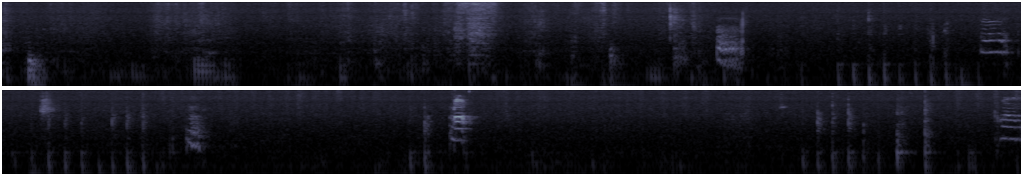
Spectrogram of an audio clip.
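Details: Male Siamese cat indoors, purring in steady low pulsing bursts across the clip, broken by a few short, higher meow-like calls and soft rustling.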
